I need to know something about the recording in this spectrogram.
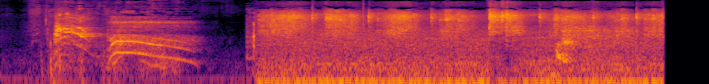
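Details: Domestic cat meowing while its food bowl sits empty: two or three short, falling, harmonic meows within the first two seconds, then a long burst of loud broadband noise with music until the end.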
